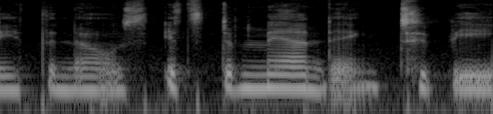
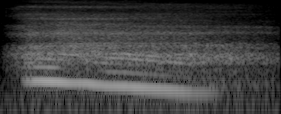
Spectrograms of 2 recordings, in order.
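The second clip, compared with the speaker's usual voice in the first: deep sigh. Shown as a demonstration. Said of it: "take a deep breath".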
